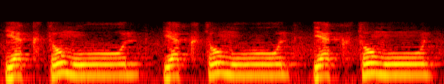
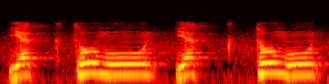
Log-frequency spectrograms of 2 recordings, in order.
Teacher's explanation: لازم الهمس يمشي مع الكاف وهي خارجه · Shown in: first take · يكتمون يكتمون يكتمون ده الصواب. · Term: همس الكاف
